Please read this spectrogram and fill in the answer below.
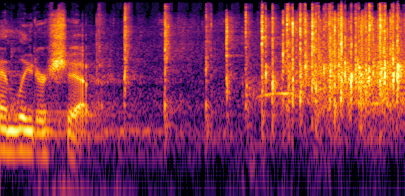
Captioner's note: applause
